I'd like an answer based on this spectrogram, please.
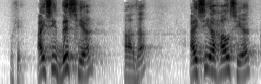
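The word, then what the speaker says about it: هذا: Haza. See, it is pronounced like Haza. But this alif is not written. It is explained in the key also.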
